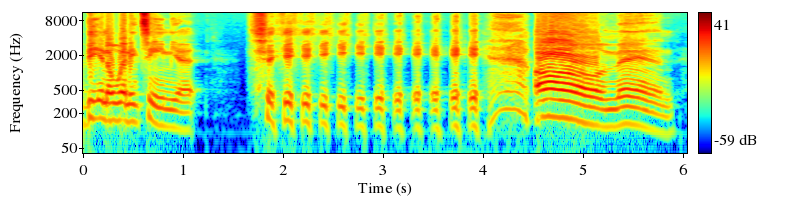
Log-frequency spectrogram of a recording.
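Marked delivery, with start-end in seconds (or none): 1.7-4.5 low, quick, wheezy hee-hee run; long snickering chuckle rising at the end; gloating laugh. Real, not acted. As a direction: snicker on and on with glee. Gloating laugh at rival team.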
